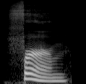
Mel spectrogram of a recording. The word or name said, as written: FIFE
